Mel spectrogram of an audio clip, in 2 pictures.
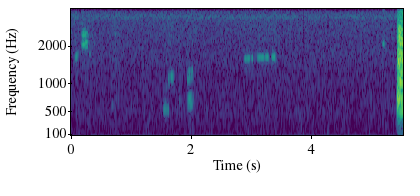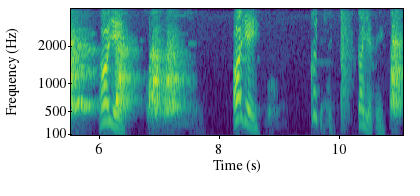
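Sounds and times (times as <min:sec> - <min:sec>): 
dog barking: 0:05.4 - 0:07.6, 0:08.8 - 0:09.1, 0:10.8 - 0:11.0
speech: 0:06.0 - 0:06.5, 0:08.4 - 0:08.8, 0:09.6 - 0:11.0.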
